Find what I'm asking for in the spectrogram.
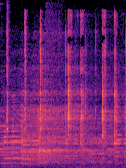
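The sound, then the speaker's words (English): A clock ticks steadily on its own, a series of soft, evenly spaced clicks against a faint hum, fairly quiet. “And the time keeps ticking.”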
